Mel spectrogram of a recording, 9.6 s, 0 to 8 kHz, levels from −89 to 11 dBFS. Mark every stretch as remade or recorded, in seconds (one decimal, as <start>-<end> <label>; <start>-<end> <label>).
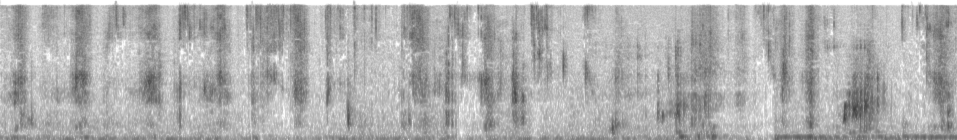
0.0-9.6 recorded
